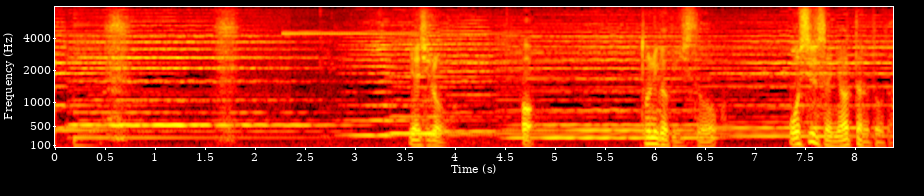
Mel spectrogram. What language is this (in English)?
Japanese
